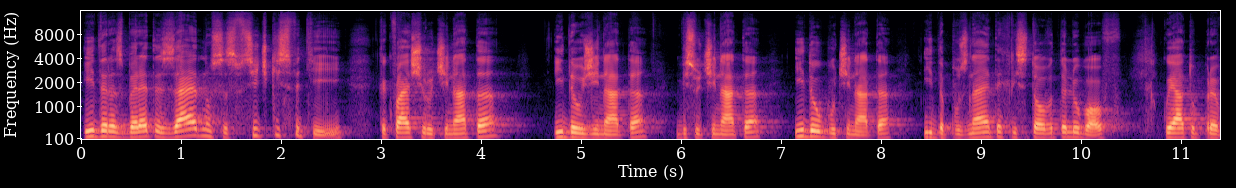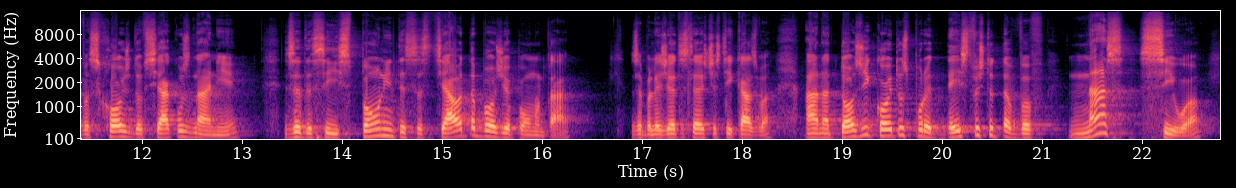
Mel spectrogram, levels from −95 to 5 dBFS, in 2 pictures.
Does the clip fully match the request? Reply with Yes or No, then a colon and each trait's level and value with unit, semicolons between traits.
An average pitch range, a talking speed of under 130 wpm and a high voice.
No: average, 4.2 semitones; average, 120 wpm; low, 135 Hz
